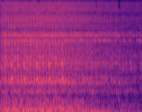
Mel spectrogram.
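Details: Diesel machine that wouldn't start, just after a fuel filter replacement and priming to bleed air: steady low idle with an even, smooth beat, no misses or knocks; rail pressure later checks good.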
